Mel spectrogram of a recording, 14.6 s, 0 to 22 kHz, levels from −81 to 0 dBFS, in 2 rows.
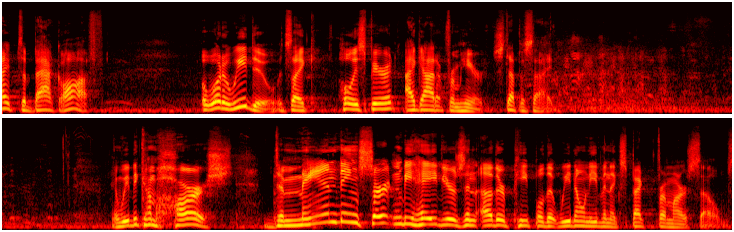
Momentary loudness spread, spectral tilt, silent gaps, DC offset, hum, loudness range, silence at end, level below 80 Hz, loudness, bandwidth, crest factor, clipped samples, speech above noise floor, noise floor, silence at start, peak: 18 LU; -4 dB/octave; none; under 0.1%; none; 11 LU; 0 s; -78 dBFS; -27 LUFS; 16.5 kHz; 20 dB; under 0.1%; 25 dB; -52 dBFS; 0 s; -8 dBFS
